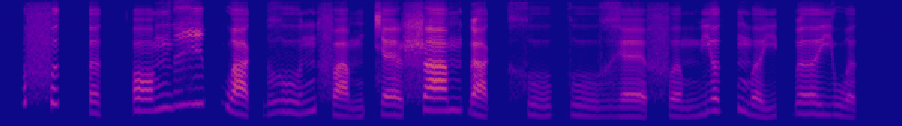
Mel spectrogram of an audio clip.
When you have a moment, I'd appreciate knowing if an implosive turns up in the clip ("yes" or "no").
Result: yes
